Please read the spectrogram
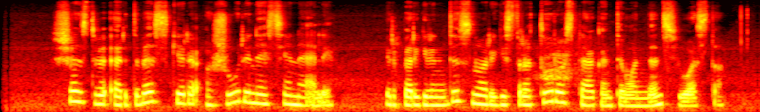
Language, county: Lithuanian, Marijampolė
